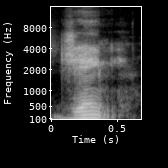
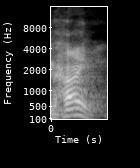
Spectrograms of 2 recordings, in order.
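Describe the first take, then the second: First: The name is said with English pronunciation. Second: The name is said with Spanish pronunciation. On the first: The speaker calls it right. "it's not pronounced like the Jaime Spanish is spelled. It's Jamie" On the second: The speaker calls it wrong. "I started saying Jaime"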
